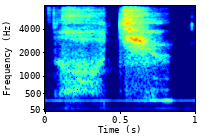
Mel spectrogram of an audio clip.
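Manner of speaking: high, aching cry of dismay; anguished cry. A narrator's reading. Ethel crying out as Ordener doubts her love. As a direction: cry out to God in pain. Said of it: "s'écria la pauvre jeune fille".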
